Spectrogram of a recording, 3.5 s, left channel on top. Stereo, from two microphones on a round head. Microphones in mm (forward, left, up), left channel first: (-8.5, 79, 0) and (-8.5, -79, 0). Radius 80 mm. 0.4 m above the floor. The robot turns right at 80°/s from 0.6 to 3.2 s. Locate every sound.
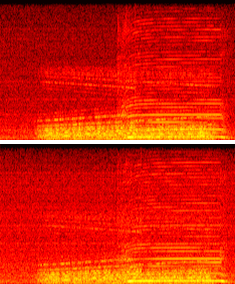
1.8 s a phone buzzing: 155° left, 0.8 m; by 3.4 s 90° right, 0.8 m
